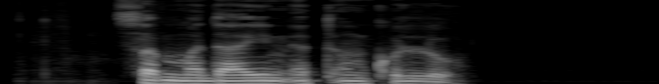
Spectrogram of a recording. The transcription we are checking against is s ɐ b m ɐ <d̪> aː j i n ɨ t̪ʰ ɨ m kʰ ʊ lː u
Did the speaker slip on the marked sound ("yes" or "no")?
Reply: no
